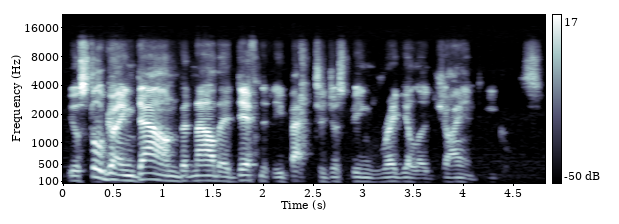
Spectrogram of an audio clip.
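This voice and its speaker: A man's voice: on the low side, fairly even intonation, moderate pace, sharp tone. A man running a tabletop game as game master, narrating scenes vividly with a few fillers.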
